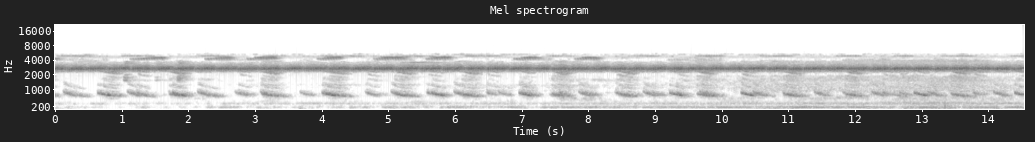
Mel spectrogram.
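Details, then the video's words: Lakeside frogs at night keep up a rapid series of short descending croaks that thins out toward the end, set against a continuous ringing insect drone and a low steady hum. "Lakeside night creatures and frog sounds"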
